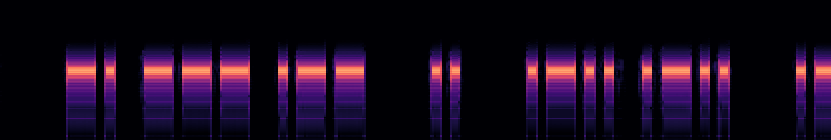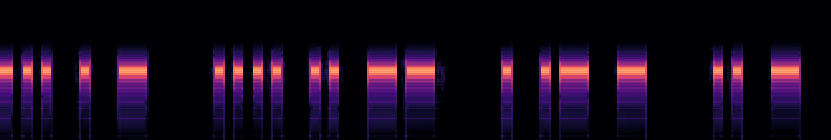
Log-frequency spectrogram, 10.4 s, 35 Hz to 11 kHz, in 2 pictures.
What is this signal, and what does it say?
Morse code, heard as a keyed tone, about 20 wpm, 600 Hz. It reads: NOW I LL LET HIM EAT IT
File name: the old man and the sea / the old man and the sea part 1 20wpm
